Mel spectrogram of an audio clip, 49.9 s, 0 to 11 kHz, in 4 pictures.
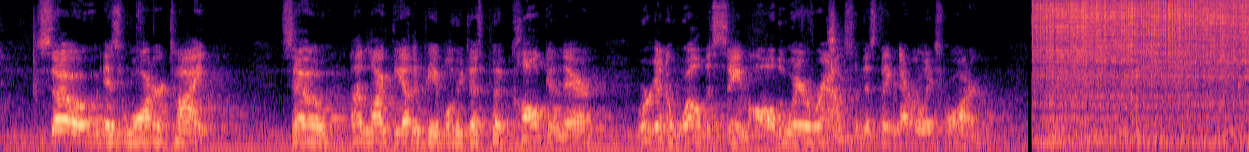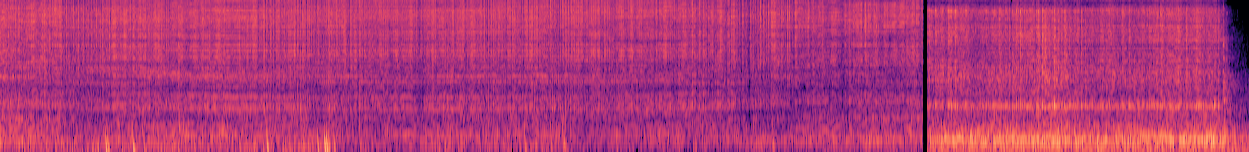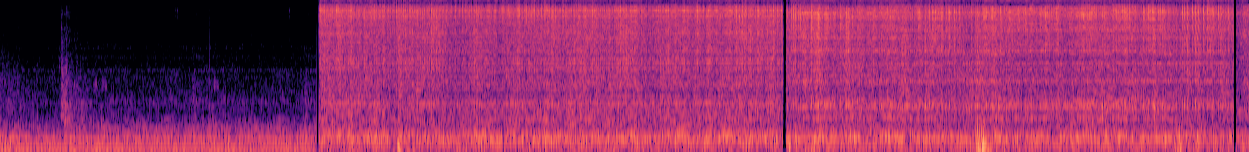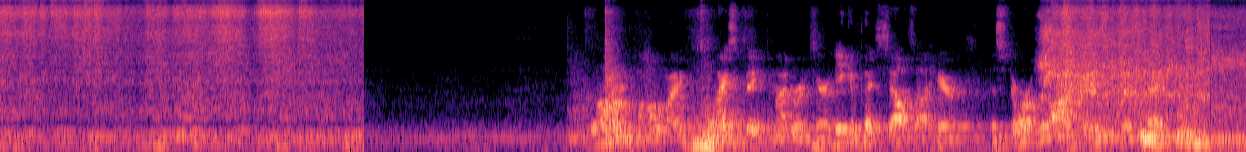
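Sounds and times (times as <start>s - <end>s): arc welding crackling buzz: 10.3s - 25.0s, 28.1s - 41.2s, 47.9s - 49.9s.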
